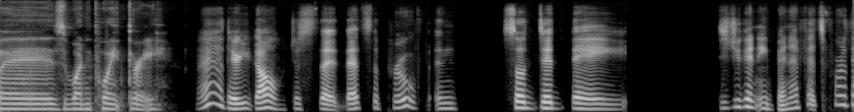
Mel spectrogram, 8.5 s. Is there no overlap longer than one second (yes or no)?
yes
